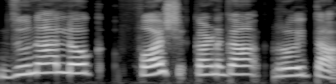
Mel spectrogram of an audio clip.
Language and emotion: Goan Konkani, neutral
